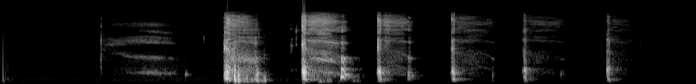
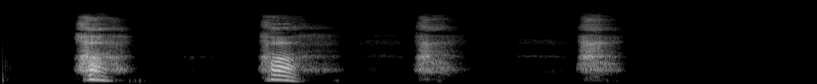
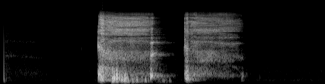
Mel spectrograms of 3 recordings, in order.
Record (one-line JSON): {"three_cough_length": "7.0 s", "three_cough_amplitude": 32768, "three_cough_signal_mean_std_ratio": 0.27, "exhalation_length": "8.2 s", "exhalation_amplitude": 24699, "exhalation_signal_mean_std_ratio": 0.28, "cough_length": "3.3 s", "cough_amplitude": 29796, "cough_signal_mean_std_ratio": 0.41, "survey_phase": "beta (2021-08-13 to 2022-03-07)", "age": "65+", "gender": "Female", "wearing_mask": "No", "symptom_none": true, "smoker_status": "Ex-smoker", "respiratory_condition_asthma": false, "respiratory_condition_other": false, "recruitment_source": "REACT", "submission_delay": "1 day", "covid_test_result": "Negative", "covid_test_method": "RT-qPCR", "influenza_a_test_result": "Negative", "influenza_b_test_result": "Negative"}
